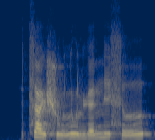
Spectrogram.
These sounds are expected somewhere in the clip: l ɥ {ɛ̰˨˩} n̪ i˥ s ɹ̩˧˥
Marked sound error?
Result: yes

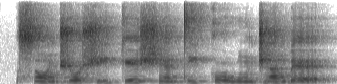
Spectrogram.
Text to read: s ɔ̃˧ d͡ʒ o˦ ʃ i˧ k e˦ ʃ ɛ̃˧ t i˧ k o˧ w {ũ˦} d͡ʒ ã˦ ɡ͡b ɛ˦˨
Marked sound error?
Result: yes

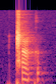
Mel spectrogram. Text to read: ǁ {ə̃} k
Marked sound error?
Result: no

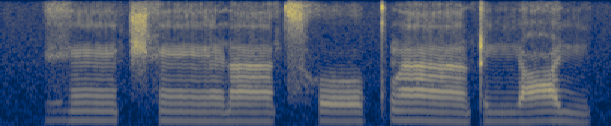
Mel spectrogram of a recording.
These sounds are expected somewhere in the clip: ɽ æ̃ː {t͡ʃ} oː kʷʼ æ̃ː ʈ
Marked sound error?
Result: yes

